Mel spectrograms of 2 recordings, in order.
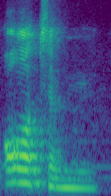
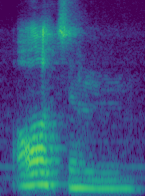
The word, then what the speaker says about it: autumn: so here the uh the n the n is silent so we say autumn autumn and the last one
